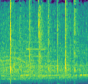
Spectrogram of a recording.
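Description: A run of about eight sharp claps at a steady, quick pace, each a crisp burst, over a constant tonal background hum; no one speaks.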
